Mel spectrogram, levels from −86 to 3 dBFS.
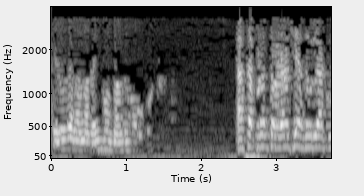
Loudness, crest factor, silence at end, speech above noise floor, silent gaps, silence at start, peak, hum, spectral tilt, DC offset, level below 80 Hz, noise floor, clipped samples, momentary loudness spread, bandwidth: -15 LUFS; 16 dB; 0 s; 33 dB; none; 0 s; 0 dBFS; none; -10.5 dB/octave; under 0.1%; -38 dBFS; -48 dBFS; under 0.1%; 13 LU; 4 kHz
